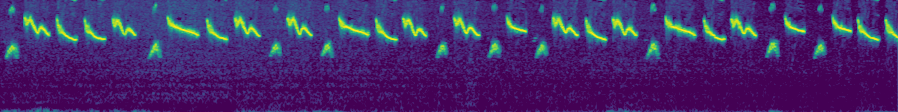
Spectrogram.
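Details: Lark calling: clear, high, thin notes that slide downward, repeated rapidly and evenly for the whole stretch, each paired with a shorter lower note, with no other sounds.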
